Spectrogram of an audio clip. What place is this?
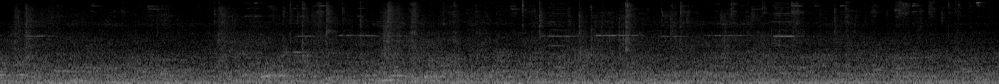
in a subway station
